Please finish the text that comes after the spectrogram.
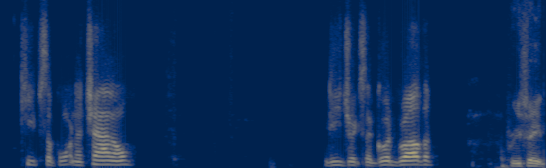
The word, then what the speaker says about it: Dedrick: name my my name right one day oh dedric yes sir yeah I'm G be honest with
